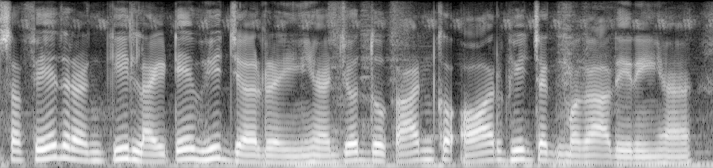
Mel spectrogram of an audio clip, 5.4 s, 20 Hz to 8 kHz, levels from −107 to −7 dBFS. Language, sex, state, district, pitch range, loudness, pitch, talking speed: Hindi, male, Jharkhand, Garhwa, 125-170 Hz, -13 LUFS, 150 Hz, 190 wpm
